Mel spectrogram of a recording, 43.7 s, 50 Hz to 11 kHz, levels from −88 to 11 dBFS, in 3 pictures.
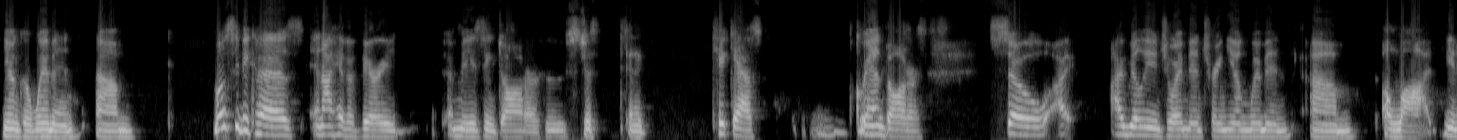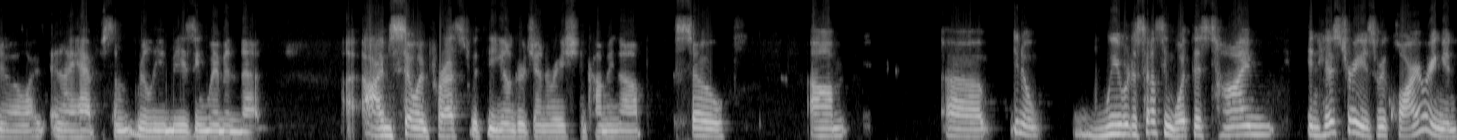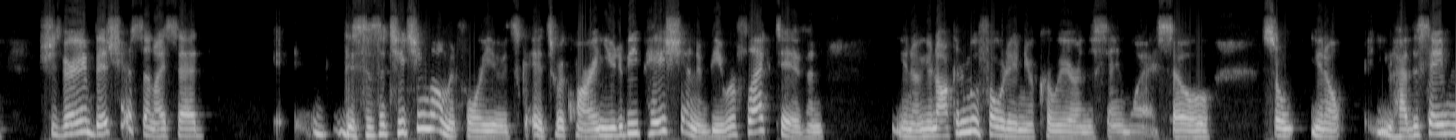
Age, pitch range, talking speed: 60-79, 150-210 Hz, 155 wpm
